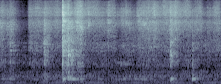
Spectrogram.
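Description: Dishes, pots and pans are washed in a quick rush: metal clinks and clatter, cutlery knocks and the scrape of utensils over a low background hiss.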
